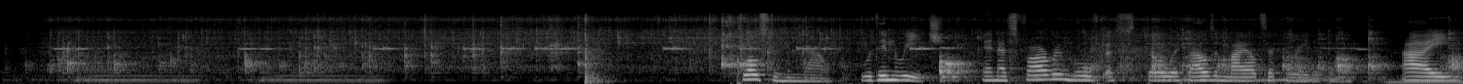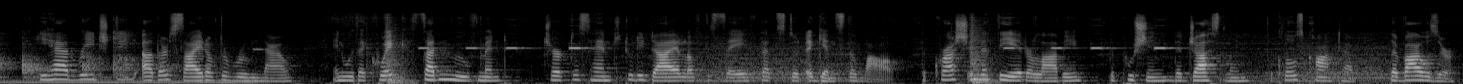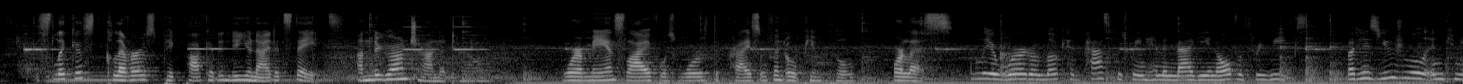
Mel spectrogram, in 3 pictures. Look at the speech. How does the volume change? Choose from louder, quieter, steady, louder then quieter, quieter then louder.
steady.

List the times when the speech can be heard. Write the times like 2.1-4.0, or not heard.
7.3-34.2, 34.9-43.8.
